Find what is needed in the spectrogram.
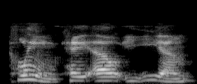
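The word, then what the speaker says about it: क्लीं: of the bija sounds, which is clean, Kleem, transliterated from Sanskrit. It's not really spelled like that, but you just keep affirming that over and over 10,000 times.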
